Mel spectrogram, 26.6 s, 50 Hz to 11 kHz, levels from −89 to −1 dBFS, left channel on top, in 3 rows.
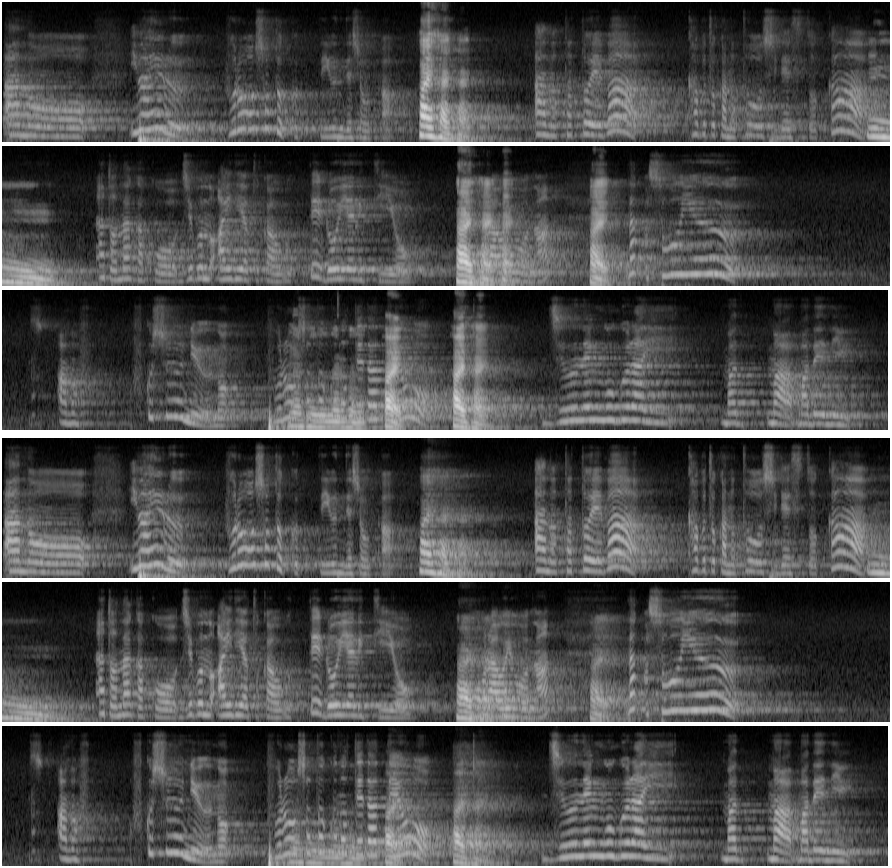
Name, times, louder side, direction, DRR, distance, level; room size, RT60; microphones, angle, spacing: voice 1, 0.0-1.9 2.2-3.9 5.3-6.4 6.9-8.7 9.8-13.0 13.5-14.8 15.1-16.3 18.0-18.6 19.0-20.0 20.4-22.0 23.1-24.5 24.9-26.3, right 3 dB, 20° right, 9 dB, 0.4 m, -35 dB
voice 2, 4.2-4.7 8.6-9.4 13.4-14.0 14.8-15.0 20.6-21.8 22.3-22.6, left 6 dB, 60° left, 14 dB, 0.4 m, -26 dB
12.0 x 8.4 x 6.0 m, 2.5 s
head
